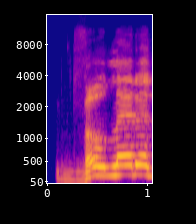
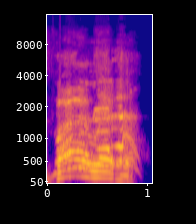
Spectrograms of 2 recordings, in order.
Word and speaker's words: Violetta: I said Violetta. Voletta? No, it's Violetta. It's Violetta.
